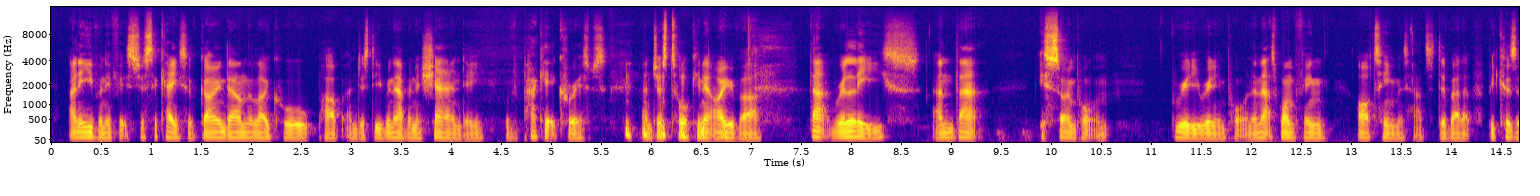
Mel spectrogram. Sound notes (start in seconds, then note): 5.7 laughing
